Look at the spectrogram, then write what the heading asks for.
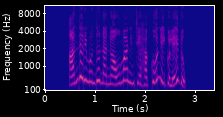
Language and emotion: Telugu, angry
